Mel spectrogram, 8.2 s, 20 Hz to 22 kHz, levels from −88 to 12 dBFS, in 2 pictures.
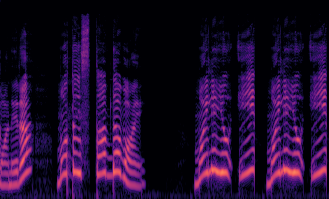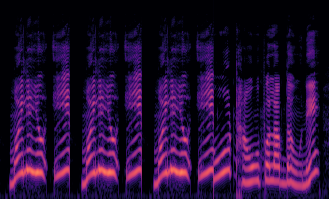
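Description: At 3.17 s the speech falls into a broken-record loop: a 0.9 s fragment repeats exactly, back to back, four times until 6.78 s. A stalled player or stream likely kept resending its last buffered piece, so the audio for that span is lost.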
